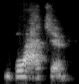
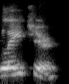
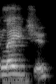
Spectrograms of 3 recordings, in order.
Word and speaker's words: Blacher: But when a person sees my name, they just say Blatcher. They say, "Is that how you pronounce your name?" I said, "No." I said, "No." I say, "You pronounce it Blacher."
